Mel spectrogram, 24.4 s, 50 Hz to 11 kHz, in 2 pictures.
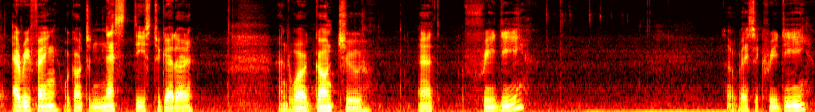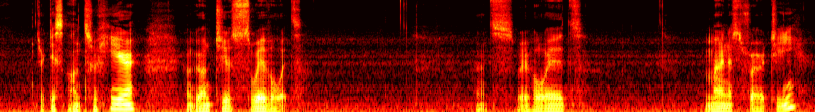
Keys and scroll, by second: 7.9-8.8 typing.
